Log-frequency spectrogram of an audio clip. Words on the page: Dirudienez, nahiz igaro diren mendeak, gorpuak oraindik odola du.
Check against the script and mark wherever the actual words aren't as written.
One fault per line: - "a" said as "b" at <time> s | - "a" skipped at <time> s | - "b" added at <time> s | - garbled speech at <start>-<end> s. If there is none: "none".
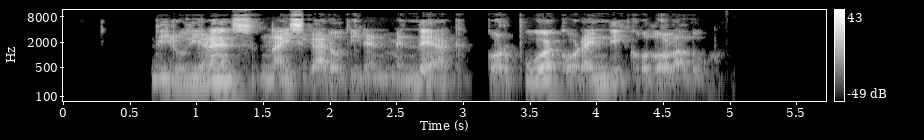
none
